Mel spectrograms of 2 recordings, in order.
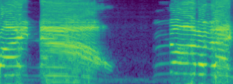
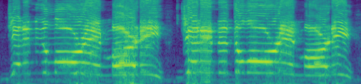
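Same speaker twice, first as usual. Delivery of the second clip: higher, louder urgent yell; yelled movie quote; 6 semitones higher, 4 dB louder than usual. Retold or imitated. Ranter yelling the DeLorean line at Marty, urgent. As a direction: shout it like a panicked scientist.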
